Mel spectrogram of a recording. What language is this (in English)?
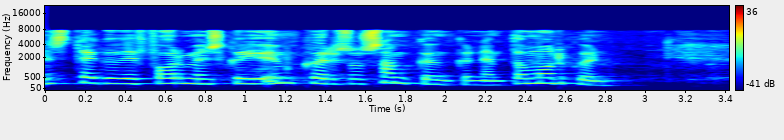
Icelandic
